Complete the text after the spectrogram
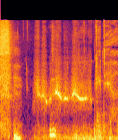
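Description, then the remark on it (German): A single sustained referee's whistle blast, about a second long, wavers slightly in pitch at moderate loudness, surrounded by soft breathy room noise and brief clicks. “Oh, ah, ich glaube, ich glaube hier, ist, hier ist ein FIFA-Schiedsrichter irgendwo im Raum, wenn ich das richtig gehört habe.”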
